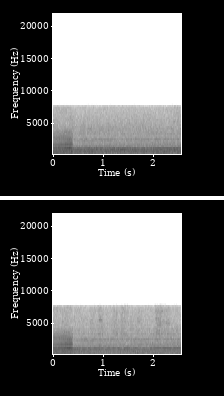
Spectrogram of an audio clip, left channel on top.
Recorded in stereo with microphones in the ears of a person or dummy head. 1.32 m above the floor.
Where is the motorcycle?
10° right (ahead or behind).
